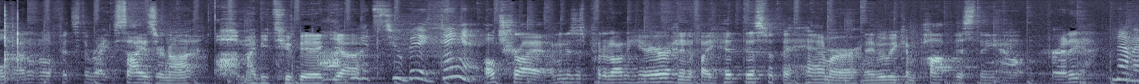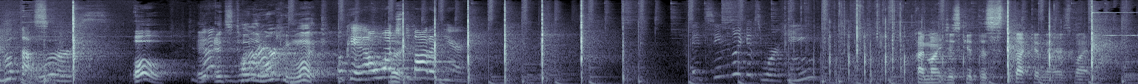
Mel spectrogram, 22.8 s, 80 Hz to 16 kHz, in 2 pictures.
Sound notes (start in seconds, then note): 16.4 hammer clacking; 22.6 bolt clangs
